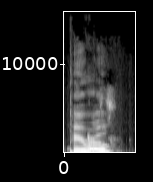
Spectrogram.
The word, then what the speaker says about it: Perriot: Uh, it's pronounced Piro, is um, the proper pronunciation. I used to say "piro" too. – Um, so, Piro? – Yes.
